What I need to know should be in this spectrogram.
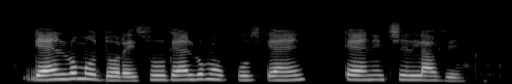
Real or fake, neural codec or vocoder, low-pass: fake; codec, 16 kHz, 8 kbps, FunCodec, trained on Chinese and English, 25 frames a second; 7.2 kHz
